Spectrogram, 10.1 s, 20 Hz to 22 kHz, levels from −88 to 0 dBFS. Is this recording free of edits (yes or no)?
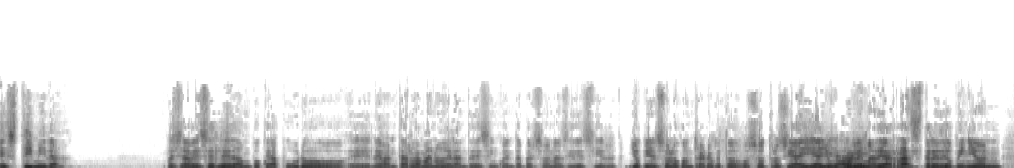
no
